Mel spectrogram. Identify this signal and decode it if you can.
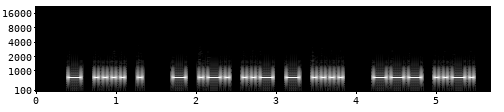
Morse code, heard as a keyed tone, about 22 wpm, 700 Hz. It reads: THE TRUTH OF
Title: Sentences from Top 1600 Words 22wpm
